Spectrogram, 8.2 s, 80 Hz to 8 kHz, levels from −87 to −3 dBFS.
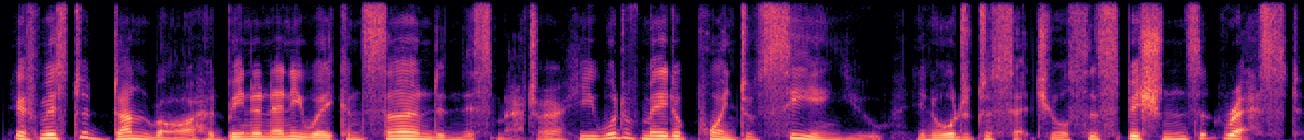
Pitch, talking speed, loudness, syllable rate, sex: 150 Hz, 215 wpm, -18 LUFS, 4.7 syllables/s, male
